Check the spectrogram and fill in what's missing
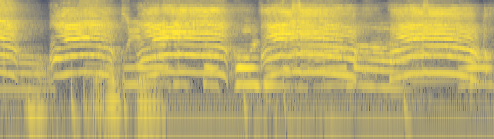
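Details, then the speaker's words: Newborn boy in his first week of life, described as irritated and hypersensitive, crying: loud, high-pitched crying in repeated wailing bursts with brief breaths between. "calm down calm down how do you weigh me okay okay no no no no no no no no no no no no no no no he's so irritated by every single little thing really yes he's hyper sensitive"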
